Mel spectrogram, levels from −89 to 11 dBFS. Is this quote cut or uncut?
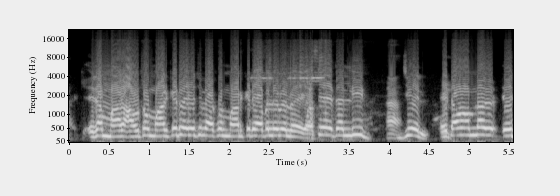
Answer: cut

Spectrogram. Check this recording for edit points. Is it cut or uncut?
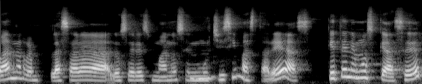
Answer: cut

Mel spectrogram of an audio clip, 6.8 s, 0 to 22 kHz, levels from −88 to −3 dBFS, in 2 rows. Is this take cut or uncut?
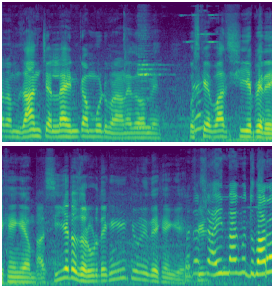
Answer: cut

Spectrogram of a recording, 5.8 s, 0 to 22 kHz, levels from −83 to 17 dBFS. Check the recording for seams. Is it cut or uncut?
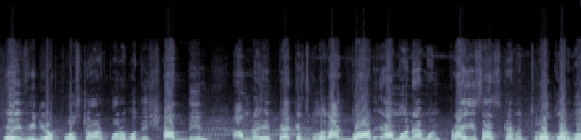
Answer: uncut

